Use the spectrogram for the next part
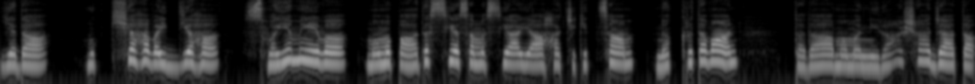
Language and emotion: Sanskrit, sad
